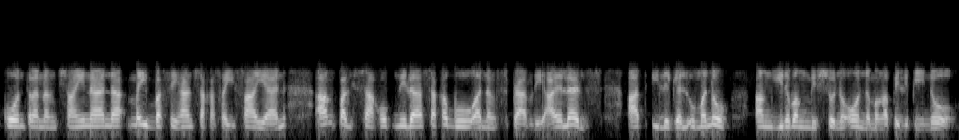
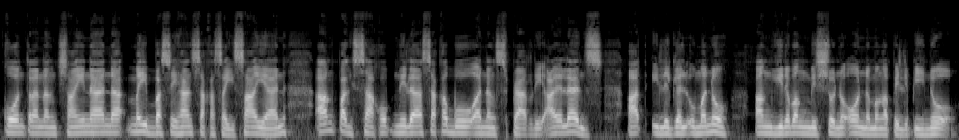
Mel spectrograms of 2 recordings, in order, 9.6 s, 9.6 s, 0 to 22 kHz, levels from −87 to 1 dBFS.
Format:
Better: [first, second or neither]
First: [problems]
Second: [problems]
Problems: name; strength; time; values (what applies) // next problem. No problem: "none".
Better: second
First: phone-call audio; nothing above 3 kHz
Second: none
